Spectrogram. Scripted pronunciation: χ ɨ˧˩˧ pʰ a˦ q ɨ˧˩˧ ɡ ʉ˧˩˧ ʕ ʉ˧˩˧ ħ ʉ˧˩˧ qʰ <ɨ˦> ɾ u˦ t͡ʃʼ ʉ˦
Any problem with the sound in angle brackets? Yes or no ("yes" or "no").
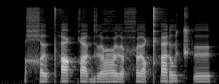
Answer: no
